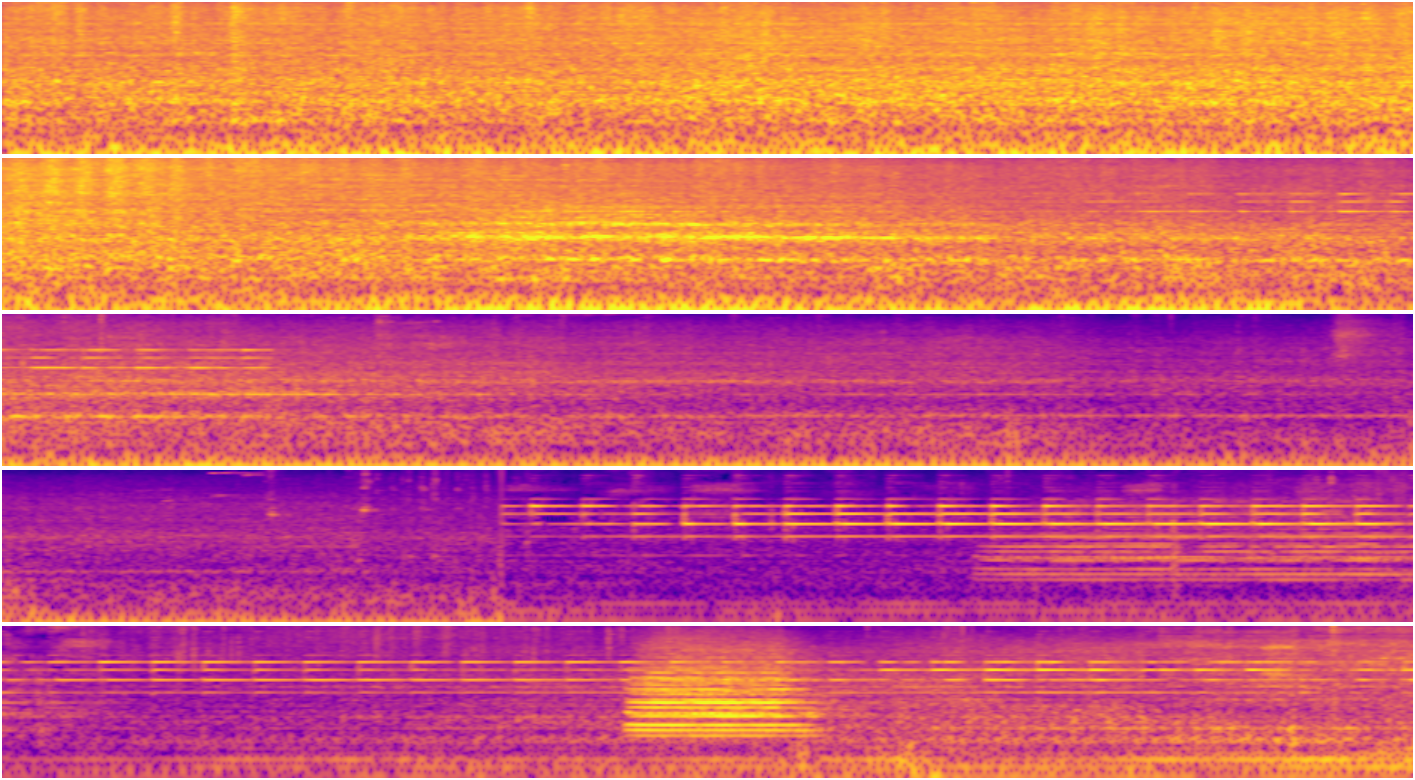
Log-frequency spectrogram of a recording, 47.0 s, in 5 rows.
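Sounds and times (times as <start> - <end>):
freight train rumbling past: 0.0 - 47.0
train horn: 12.0 - 22.8, 34.7 - 38.0, 41.6 - 43.6
crossing bell ringing: 13.3 - 22.8, 31.6 - 47.0.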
